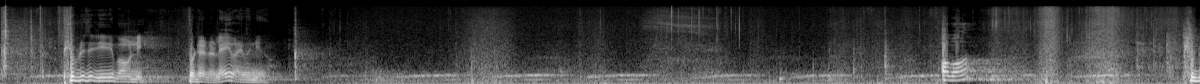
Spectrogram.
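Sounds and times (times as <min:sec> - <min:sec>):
bird cooing: 0:00.0 - 0:12.0.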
